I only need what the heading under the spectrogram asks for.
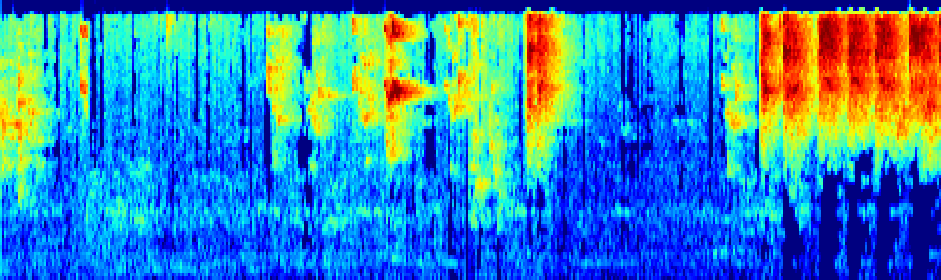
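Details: Budgerigar producing scattered sharp squawks over a quiet stretch, then a closing run of rapid, evenly spaced harsh chirps.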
